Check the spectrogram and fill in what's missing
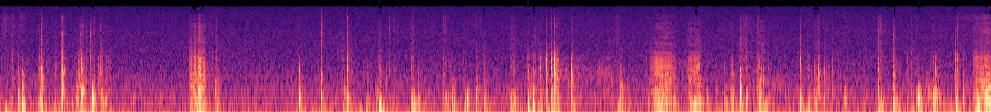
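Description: Fingertips tap and drum on the glossy paper cover of a closed anime magazine lying flat on a fabric surface, with a bracelet on the wrist. Many quiet, short, dull taps with very little ring, mostly low and soft, are broken up by a few longer, brighter brushing swishes.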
